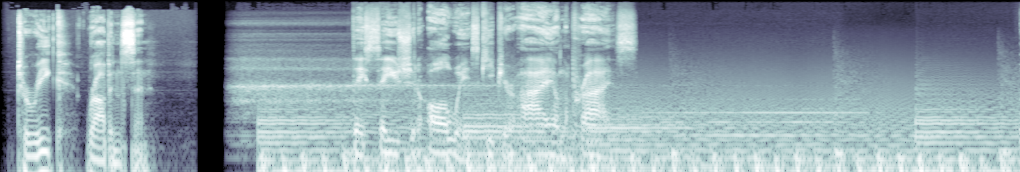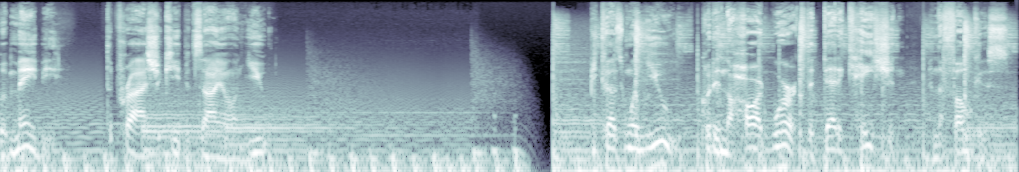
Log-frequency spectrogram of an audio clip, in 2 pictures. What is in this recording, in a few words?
Commercial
